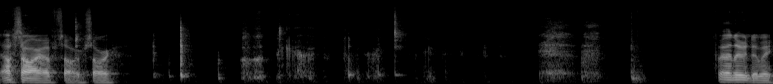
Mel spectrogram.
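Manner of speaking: talking through laughter. Talking about college football coaches getting fired, laughing while talking. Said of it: "Why am I laughing?".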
